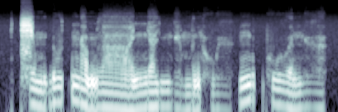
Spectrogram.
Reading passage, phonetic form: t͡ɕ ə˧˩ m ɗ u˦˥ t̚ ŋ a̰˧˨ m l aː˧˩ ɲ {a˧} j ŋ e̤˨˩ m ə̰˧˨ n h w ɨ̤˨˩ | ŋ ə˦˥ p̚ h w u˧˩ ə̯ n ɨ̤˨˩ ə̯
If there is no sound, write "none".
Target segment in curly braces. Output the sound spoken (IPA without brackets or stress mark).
a˧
